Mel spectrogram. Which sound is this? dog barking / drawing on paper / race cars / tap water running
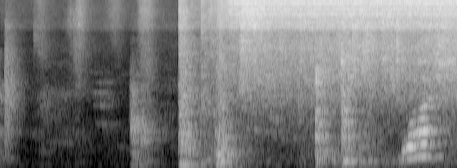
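tap water running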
